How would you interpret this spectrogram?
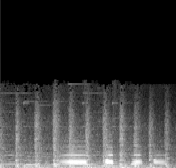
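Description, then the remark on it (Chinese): A train bound for Sunlight Island clatters steadily along the rails, its wheels thumping in a regular, quick rhythm over a continuous mechanical hum, moderately loud, with no voices. “迪克又上了去日光岛的火车。”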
